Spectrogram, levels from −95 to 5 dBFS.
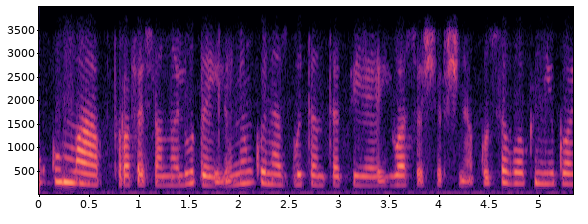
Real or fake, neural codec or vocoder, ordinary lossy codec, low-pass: real; none; Opus, 24 kbps; 3.6 kHz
